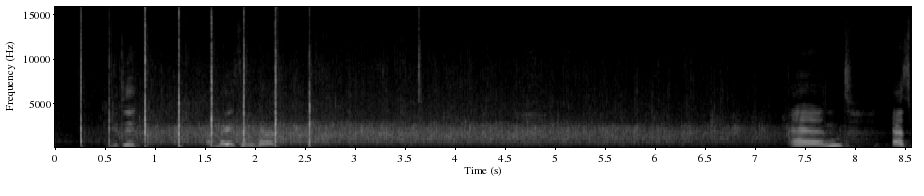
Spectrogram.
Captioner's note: applause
